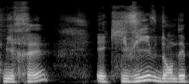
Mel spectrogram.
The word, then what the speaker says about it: Mixe: ans parmi une population amérindienne du Mexique, les Mixe. Ça s'écrit mix, mais ça se prononce Mixe, et qui vivent dans des populations villageoises, paysannes, centrées sur la culture du maïs.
